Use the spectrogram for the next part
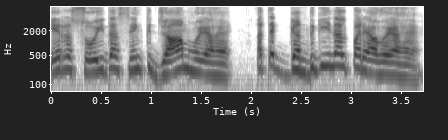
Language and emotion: Punjabi, disgusted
